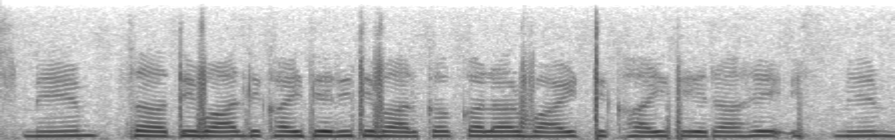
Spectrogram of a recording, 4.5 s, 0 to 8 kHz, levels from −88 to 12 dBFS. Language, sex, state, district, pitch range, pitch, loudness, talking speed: Hindi, female, Uttar Pradesh, Varanasi, 250-260 Hz, 255 Hz, -17 LUFS, 225 wpm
